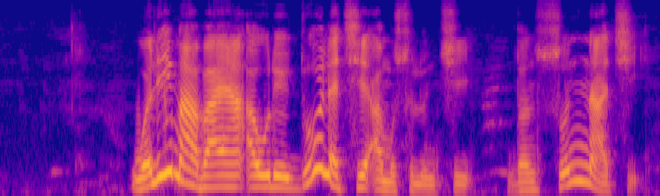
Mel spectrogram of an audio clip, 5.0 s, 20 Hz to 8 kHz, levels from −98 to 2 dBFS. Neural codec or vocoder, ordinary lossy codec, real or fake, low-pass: none; none; real; none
